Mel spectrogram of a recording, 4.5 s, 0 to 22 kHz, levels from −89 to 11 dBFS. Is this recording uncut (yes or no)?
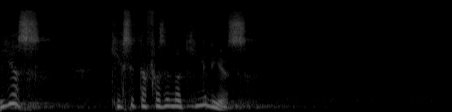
yes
